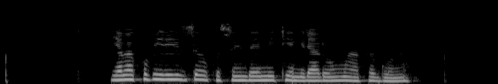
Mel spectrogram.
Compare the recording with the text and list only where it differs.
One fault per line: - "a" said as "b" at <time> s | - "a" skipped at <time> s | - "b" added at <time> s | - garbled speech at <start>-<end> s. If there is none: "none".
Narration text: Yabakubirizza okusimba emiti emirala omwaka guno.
none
